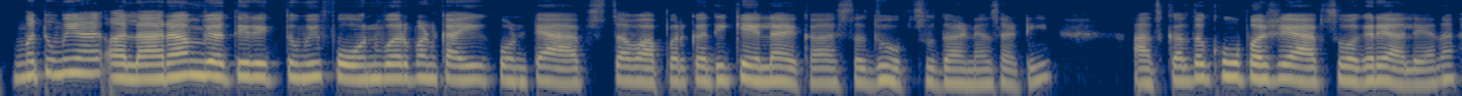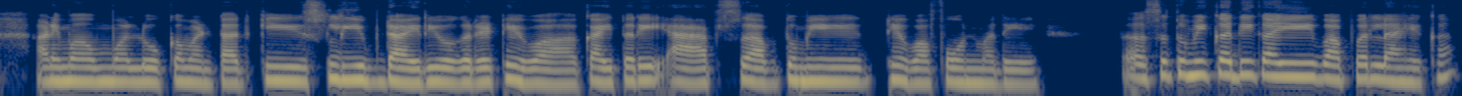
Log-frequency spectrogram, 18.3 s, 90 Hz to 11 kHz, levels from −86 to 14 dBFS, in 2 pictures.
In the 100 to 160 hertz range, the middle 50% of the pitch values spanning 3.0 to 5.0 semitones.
No: high, 195 Hz; average, 3.4 semitones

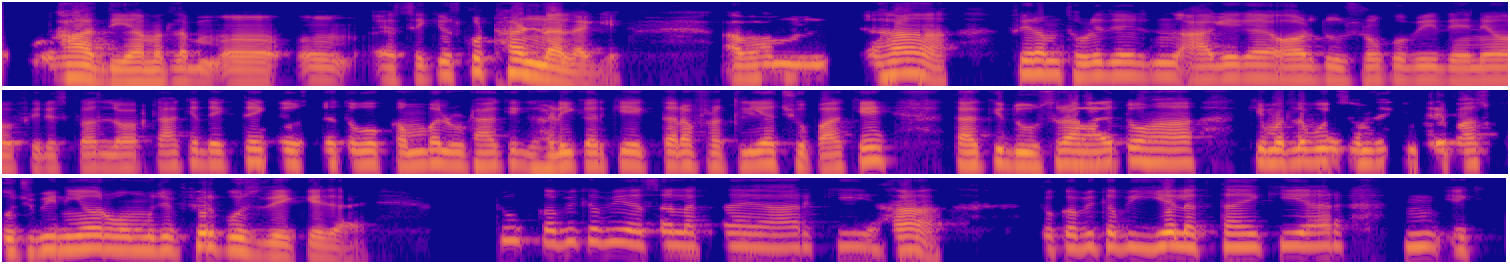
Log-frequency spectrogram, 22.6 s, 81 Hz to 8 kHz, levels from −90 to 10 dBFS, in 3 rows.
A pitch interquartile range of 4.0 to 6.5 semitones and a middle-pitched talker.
Yes: average, 5.2 semitones; medium, 145 Hz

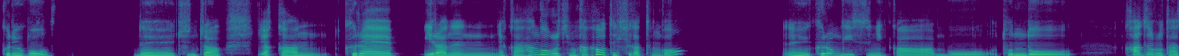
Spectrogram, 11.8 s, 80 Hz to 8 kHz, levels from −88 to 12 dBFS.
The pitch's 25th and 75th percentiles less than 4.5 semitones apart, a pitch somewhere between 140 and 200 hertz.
No: average, 5.0 semitones; high, 190 Hz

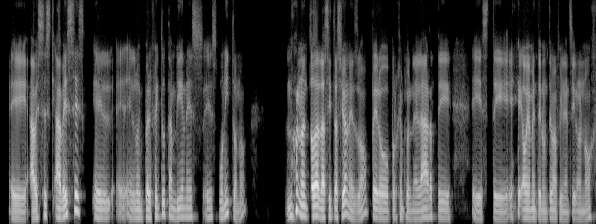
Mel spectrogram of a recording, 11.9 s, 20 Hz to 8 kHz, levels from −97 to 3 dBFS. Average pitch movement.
Yes: average, 3.3 semitones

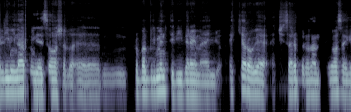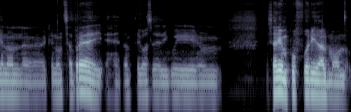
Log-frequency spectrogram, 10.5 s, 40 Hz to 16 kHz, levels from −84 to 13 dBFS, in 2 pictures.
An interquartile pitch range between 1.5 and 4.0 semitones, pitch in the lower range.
Yes: narrow, 2.6 semitones; low, 105 Hz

